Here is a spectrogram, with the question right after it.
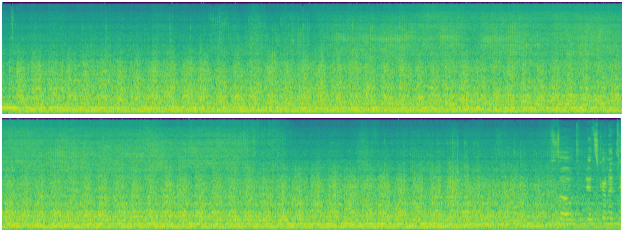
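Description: A homemade DIY drum thickness sander grinds a board through, a loud unbroken motor roar with a gritty abrasive texture and low vibration, with someone talking over the noise.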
